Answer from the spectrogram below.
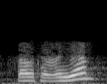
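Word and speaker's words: soteria (σωτηρία): And then there is soteria. And we'll take a look at this word. This is S long O, T long E, R I A.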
